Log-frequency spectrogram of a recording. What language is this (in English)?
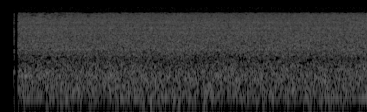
Czech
